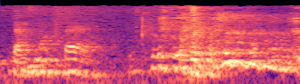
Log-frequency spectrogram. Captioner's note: laughing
